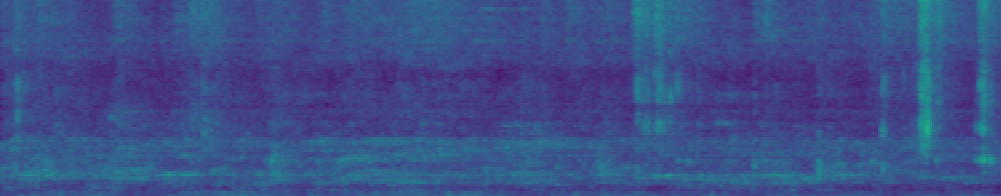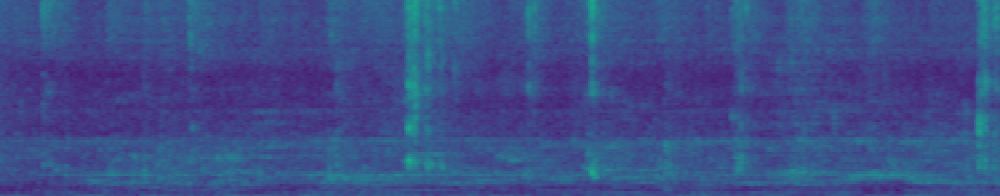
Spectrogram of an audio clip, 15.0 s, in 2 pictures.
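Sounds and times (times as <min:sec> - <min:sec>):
wet chewing of crispy fish: 0:06.6 - 0:07.9, 0:10.5 - 0:12.2, 0:14.8 - 0:15.0.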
